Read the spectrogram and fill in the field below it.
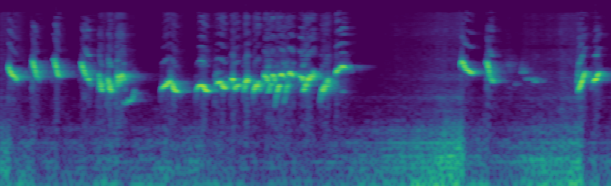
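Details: White-rumped shama singing in lively repeated high whistled notes that run into a fast warbling trill, then a pause with low background noise before more clear whistles.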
